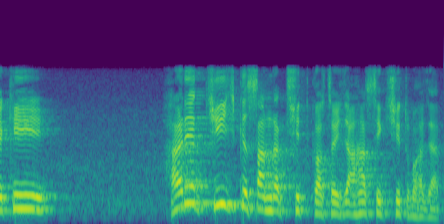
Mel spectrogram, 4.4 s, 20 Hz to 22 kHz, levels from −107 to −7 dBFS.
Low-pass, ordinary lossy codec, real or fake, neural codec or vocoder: 7.2 kHz; none; real; none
